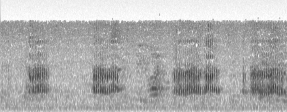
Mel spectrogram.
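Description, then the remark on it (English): Clear turkey clucks and soft rolling purrs made by a hunter with a turkey call, delivered in four or five bursts of a second or so with short pauses between, fairly loud and alone without talking. “So instead of going out there and blowing them out, I'm going to give you my little secret call. It's called clucking and purring.”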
